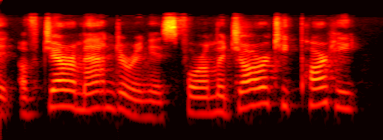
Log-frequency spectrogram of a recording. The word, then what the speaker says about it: gerrymandering: Though Gerry's name was pronounced with a hard G, like Dury, his namesake redistricting method is pronounced with a soft G, like Gerry. Read more. Is political gerrymandering illegal?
